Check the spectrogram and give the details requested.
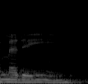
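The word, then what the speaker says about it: Medellín: But it's spelled like Medillo, but you say Medellin.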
